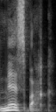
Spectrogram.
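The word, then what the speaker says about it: מזבח: It's pronounced mezbach. They say it with a little in the back, the rasp. Mezbach, right?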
